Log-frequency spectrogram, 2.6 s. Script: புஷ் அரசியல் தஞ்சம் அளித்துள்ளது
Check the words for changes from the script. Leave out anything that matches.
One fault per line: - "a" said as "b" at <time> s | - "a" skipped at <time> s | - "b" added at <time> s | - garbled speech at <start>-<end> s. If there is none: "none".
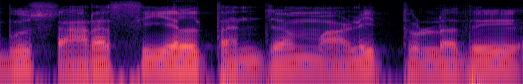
none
